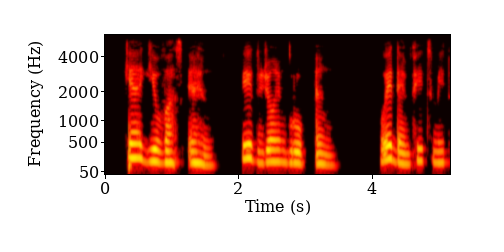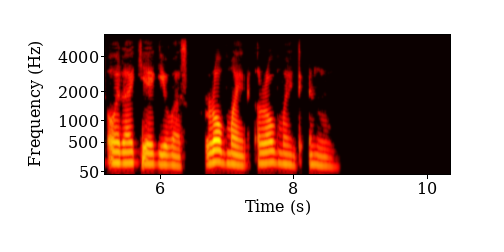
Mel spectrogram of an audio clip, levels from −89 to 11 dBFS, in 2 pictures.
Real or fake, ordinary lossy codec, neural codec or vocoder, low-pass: real; none; none; 5.4 kHz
